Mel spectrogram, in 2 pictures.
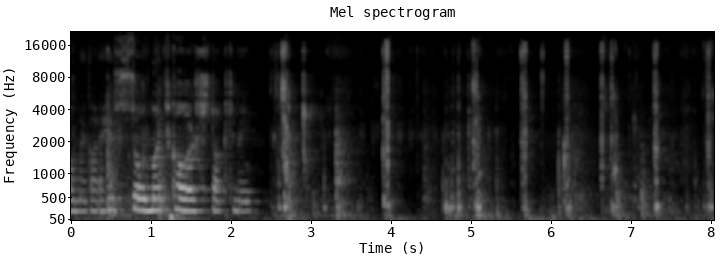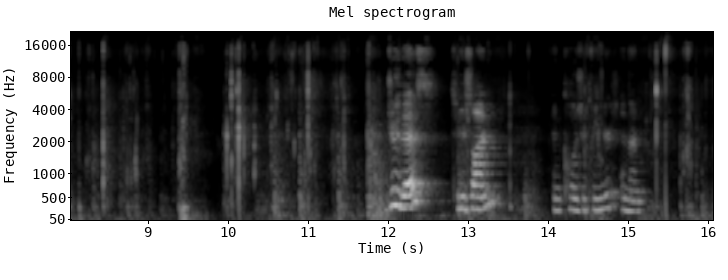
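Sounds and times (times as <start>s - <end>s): slime squeezed popping: 5.0s - 11.8s, 14.5s - 16.0s.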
